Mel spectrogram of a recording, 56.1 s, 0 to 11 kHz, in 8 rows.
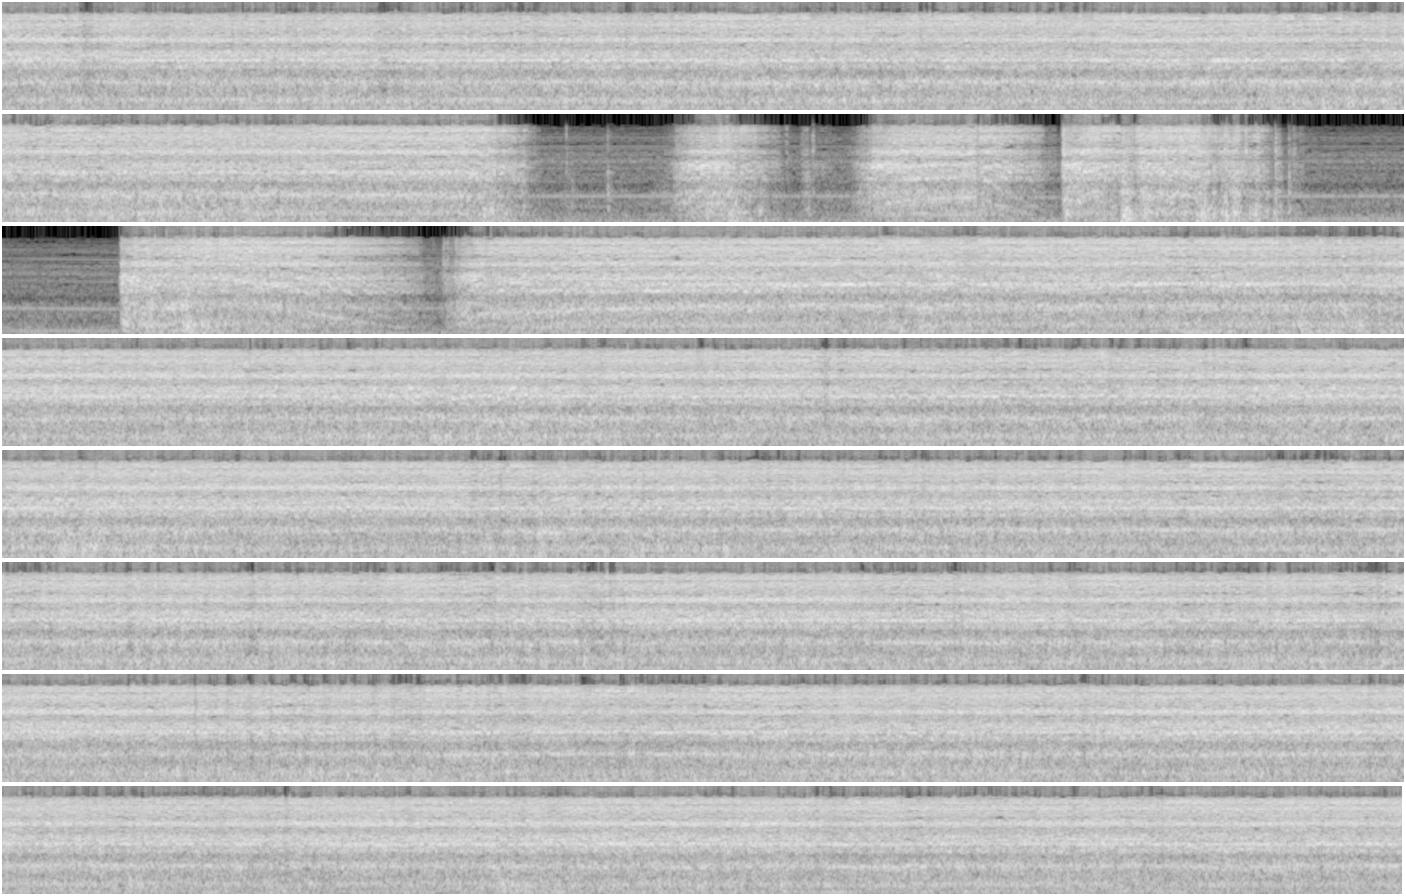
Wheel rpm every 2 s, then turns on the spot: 230, 230, 230, 230, 170, 40, 60, 100, 150, 220, 220, 230, 230, 230, 230, 220, 230, 230, 230, 230, 230, 230, 230, 230, 230, 230, 230, 230.
14-16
